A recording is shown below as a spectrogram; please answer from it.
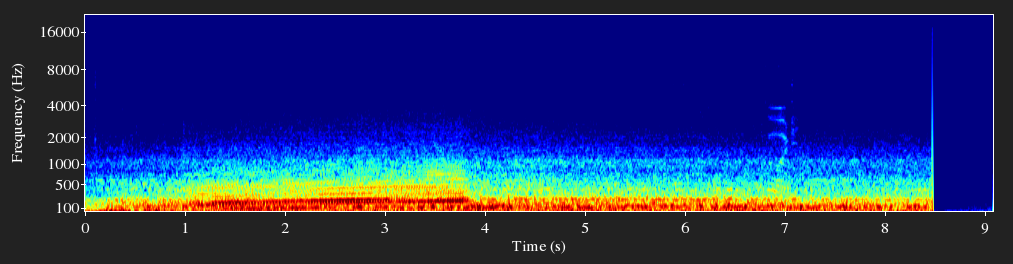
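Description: A Ford Fiesta ST Mk8 drives with a loud engine note that climbs in pitch as it revs, then settles into steady road rumble before cutting off abruptly at the end.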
